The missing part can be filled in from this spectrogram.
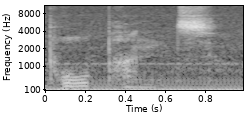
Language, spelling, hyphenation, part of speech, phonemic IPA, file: German, Popanz, Po‧panz, noun, /ˈpoːpants/, De-Popanz.ogg
- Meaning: 1. A bogeyman, bugbear, often something not to be taken too seriously, such as an apparition, funny figure, straw doll, or scarecrow 2. A being without will 3. A person that is scared of others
